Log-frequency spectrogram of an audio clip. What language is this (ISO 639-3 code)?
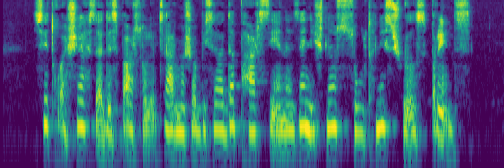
kat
